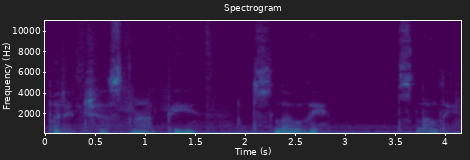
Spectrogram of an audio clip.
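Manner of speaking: soft unvoiced whisper, close and intimate; hushed soothing whisper; ASMR whisper. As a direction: breathe it like an ASMR video.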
